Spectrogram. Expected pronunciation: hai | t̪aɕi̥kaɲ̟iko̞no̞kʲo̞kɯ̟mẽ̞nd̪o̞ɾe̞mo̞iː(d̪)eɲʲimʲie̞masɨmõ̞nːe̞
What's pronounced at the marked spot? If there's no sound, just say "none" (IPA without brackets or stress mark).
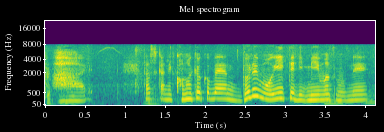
t̪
